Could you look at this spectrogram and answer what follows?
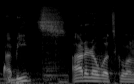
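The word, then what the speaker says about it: apizza: Number 29, Connecticut, which they call this New Haven pizza, but they also pronounce it abitz.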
